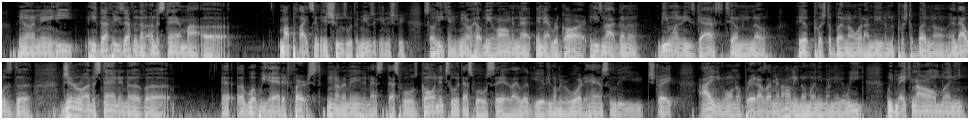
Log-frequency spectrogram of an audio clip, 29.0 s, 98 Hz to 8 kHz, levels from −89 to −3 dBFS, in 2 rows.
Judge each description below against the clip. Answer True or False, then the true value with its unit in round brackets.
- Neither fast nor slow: False (255 wpm)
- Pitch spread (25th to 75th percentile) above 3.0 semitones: False (2.5 semitones)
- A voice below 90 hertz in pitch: True (75 Hz)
